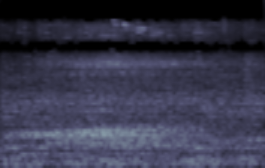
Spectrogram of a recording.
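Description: Ultimate Fire Link slot machine's transition sound effect as the free games bonus ends and the screen changes back to the base game: a dense swell of noise that peaks about a second in and fades, over casino background noise.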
